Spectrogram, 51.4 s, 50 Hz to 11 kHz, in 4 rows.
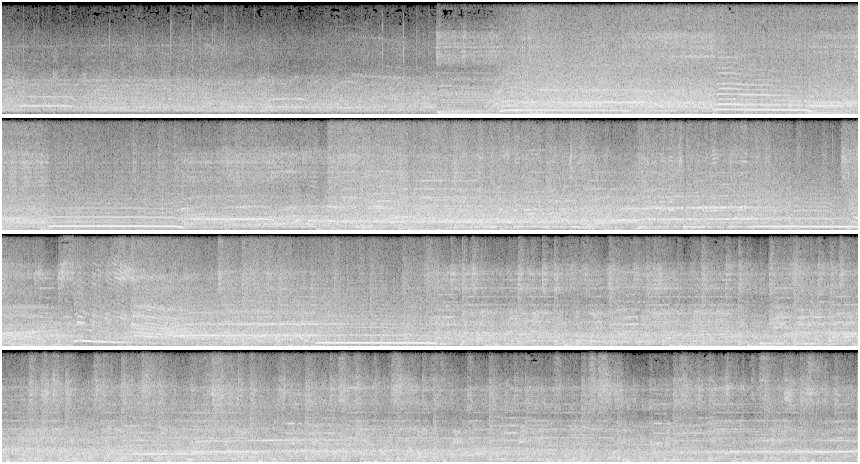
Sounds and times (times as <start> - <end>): Cheering: 0.0 - 51.3
Music: 6.4 - 51.3.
